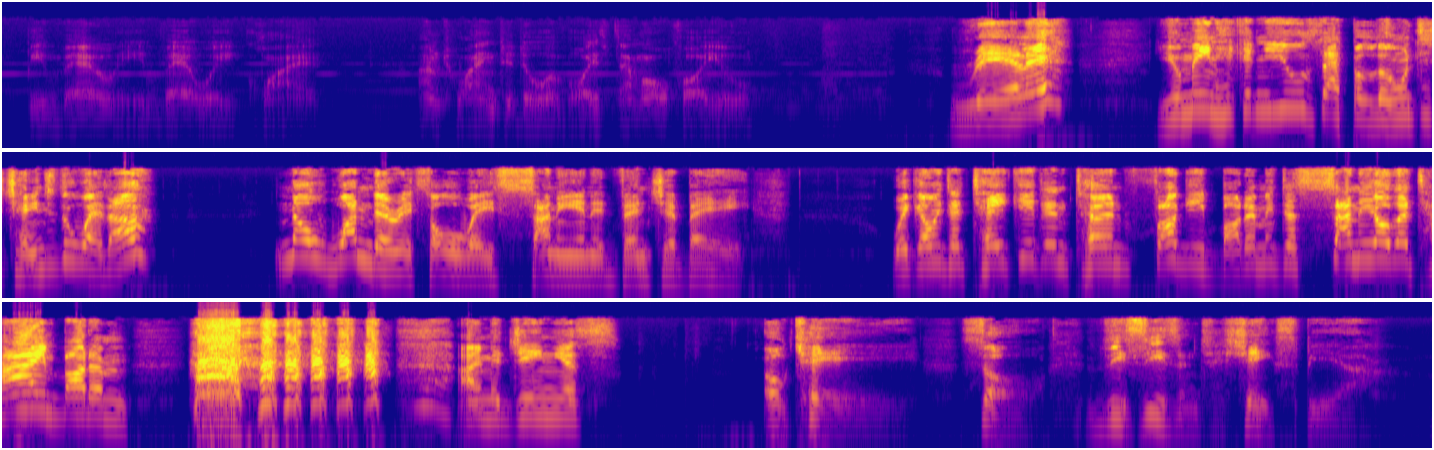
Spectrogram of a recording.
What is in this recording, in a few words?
Mixed Character V.O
